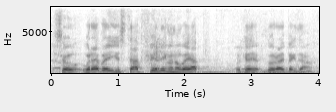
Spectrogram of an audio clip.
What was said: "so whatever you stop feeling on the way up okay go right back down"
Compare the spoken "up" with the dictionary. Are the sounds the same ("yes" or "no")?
yes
